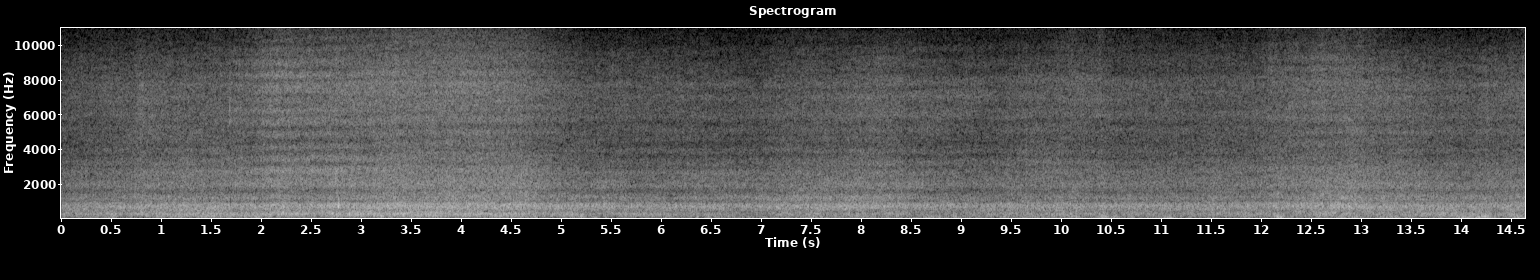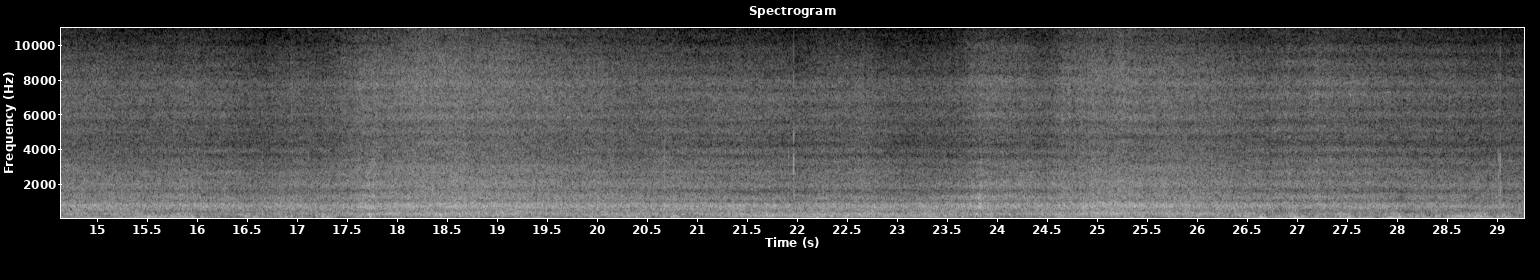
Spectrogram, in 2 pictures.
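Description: Sea surf washing onto the beach and rocks, a steady rush that swells and eases several times, with wind buffeting the microphone.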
